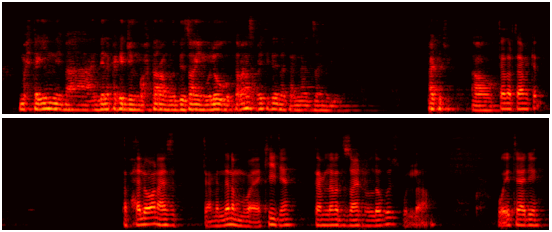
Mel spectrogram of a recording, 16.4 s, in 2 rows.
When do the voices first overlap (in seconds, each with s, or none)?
none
